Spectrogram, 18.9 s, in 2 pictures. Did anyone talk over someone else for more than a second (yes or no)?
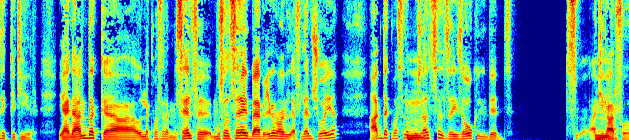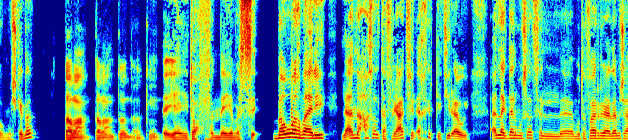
no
